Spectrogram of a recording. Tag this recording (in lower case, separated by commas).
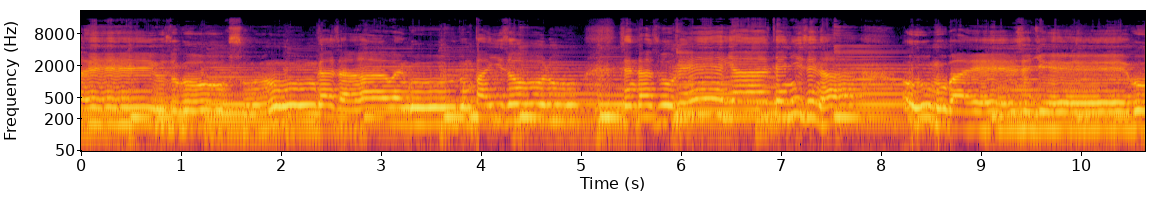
plucked string instrument, strum, music, musical instrument, guitar, acoustic guitar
